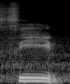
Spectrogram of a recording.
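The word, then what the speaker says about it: س: சீன் சீன் என்று கூறும்போது அதேபோன்று ஜாக்கு எவ்வாறு உச்சரிச்சோமோ அதே போன்றுதான் ஆனால் சற்று கனம் இல்லாமல் அழுத்தாமல் சீன் ஏசியில் உள்ள அந்த சி உச்சரிப்பு வர வேண்டும். சற்று விசில் சவுண்டோடு வந்தால் நல்லது. சீன்.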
